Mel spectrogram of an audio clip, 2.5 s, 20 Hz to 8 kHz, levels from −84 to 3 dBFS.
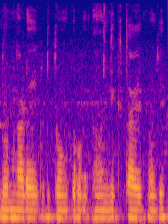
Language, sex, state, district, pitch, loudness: Marathi, male, Maharashtra, Aurangabad, 105 Hz, -18 LUFS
